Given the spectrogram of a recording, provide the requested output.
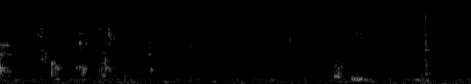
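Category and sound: food or drink, drinking water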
